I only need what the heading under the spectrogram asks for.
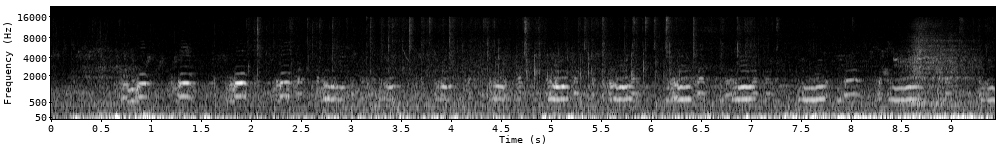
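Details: Canada geese honking from a flock in an orchard in early spring, where 150 to 400 geese have been present lately: overlapping two-note nasal calls several times a second, over low wind rumble and handling noise.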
